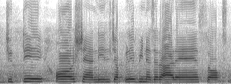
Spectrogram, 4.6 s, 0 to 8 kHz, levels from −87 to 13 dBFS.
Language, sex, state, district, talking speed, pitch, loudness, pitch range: Hindi, female, Jharkhand, Deoghar, 155 wpm, 230 Hz, -11 LUFS, 220-245 Hz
